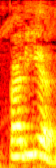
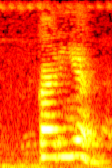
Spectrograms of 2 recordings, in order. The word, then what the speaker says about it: career: Never in हिज करियर. देखो students, इसका pronunciation देख लो. करियर, ये वर्ड है करियर, ठीक है ना. अक्सर इसको हम लोग कैरियर बोलते हैं. देखो students, this word is made from केयर.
